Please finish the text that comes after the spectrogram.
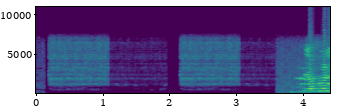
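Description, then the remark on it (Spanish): Flowing river water rushes in two short, steady bursts separated by silence, fairly loud, before a voice starts speaking over a final swell of water. “Al cabo de dos horas de andar, llegaron a un río”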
